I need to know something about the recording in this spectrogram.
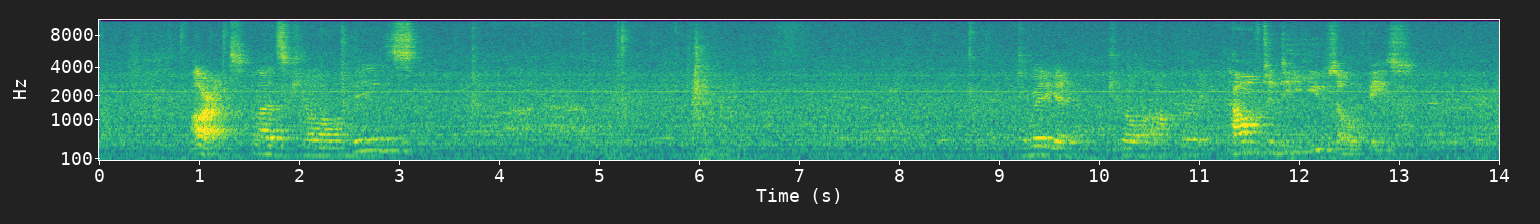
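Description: A young man speaks calmly, heard through a microphone.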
